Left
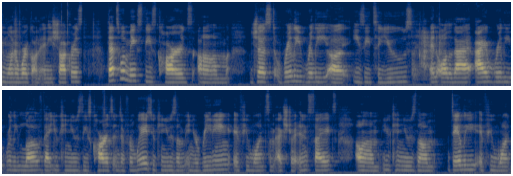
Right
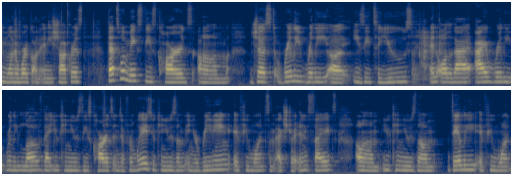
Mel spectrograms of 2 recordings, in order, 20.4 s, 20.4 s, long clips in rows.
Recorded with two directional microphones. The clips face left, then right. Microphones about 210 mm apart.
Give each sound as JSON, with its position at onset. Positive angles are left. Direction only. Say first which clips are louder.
{"t": 0.0, "sound": "a woman's voice", "louder": "right 5 dB", "side_deg": -10}
{"t": 4.3, "sound": "speech", "louder": "right 8 dB", "side_deg": -20}
{"t": 4.9, "sound": "a woman's voice", "louder": "right 4 dB", "side_deg": -5}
